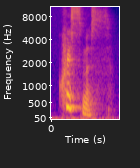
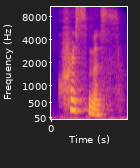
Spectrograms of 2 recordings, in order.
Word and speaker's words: Christmas: example in the word Christmas Christmas notice how I don't pronounce the T at all Christmas or the word sandwich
